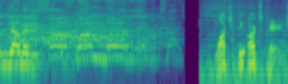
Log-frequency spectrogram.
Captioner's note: applause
